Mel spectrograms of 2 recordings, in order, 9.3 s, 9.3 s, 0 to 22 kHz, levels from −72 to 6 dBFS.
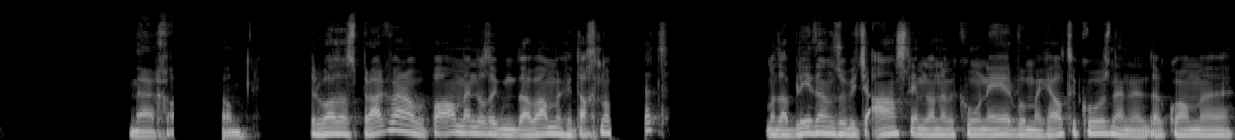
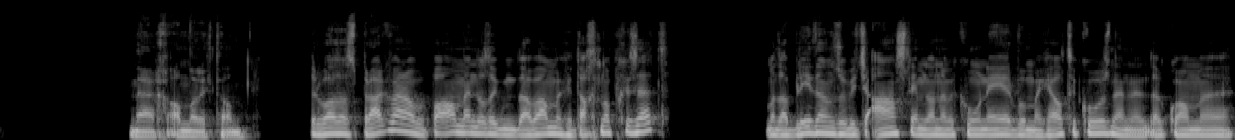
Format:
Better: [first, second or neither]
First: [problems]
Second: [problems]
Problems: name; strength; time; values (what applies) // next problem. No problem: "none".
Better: second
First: audio cutting out; at 1.5 s and at 4.5 s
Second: none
